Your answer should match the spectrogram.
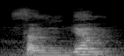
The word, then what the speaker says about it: संयम: अम, म पूरा नहीं है, तो इसलिए म पूरा नहीं आएगा, संयम, आधा म, धातु संयम, धातु संयम, धातु संयम।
